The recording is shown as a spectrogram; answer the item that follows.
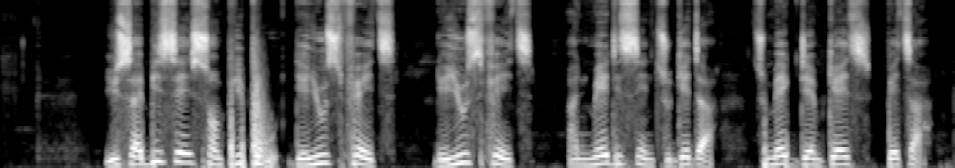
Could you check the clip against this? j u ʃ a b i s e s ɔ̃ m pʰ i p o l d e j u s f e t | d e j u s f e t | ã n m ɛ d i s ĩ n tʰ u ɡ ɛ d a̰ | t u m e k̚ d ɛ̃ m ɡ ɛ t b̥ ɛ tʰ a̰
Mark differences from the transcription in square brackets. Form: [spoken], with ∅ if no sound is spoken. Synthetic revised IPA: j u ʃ a b i s e s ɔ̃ m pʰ i p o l d e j u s f e t | d e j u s f e t | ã n m ɛ d i s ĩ n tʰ u ɡ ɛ d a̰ | t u m e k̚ d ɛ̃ m ɡ ɛ t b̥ ɛ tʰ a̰

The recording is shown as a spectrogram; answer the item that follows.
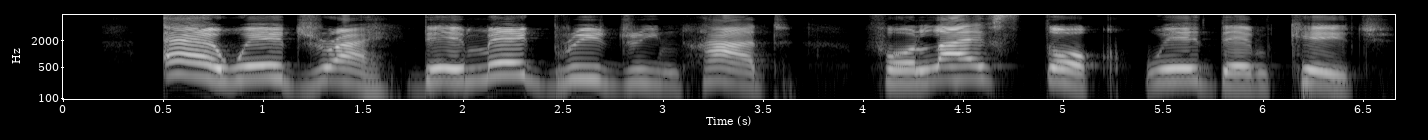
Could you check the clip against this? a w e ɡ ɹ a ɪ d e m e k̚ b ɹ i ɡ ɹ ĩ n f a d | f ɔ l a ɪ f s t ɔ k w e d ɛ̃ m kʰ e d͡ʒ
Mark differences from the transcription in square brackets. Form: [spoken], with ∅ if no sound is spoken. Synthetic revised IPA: [ɛ] w e [d] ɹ a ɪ d e m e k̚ b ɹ i [d] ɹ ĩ n [h] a d | f ɔ l a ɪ f s t ɔ k w e d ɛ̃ m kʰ e d͡ʒ

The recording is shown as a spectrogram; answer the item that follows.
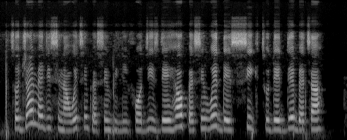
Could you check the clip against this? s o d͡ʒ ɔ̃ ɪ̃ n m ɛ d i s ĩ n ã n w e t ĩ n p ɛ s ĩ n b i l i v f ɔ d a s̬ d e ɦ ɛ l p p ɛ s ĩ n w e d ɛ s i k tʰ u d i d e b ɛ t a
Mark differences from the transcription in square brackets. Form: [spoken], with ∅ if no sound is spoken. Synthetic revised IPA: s o d͡ʒ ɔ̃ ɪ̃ n m ɛ d i s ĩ n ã n w e t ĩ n p ɛ s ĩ n b i l i v f ɔ d [i] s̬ d e ɦ ɛ l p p ɛ s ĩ n w e d [e] s i k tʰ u d [e] d e b ɛ t a

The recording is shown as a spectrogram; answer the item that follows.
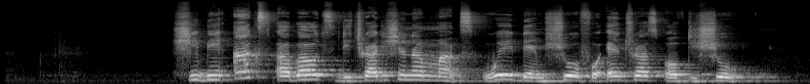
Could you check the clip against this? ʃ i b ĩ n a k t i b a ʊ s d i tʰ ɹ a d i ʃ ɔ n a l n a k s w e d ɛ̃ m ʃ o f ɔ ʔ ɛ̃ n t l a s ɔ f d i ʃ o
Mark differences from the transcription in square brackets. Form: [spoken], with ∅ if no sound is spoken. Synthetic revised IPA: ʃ i b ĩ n a k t [a] b a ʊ [t] d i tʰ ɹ a d i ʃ ɔ n a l [m] a k s w e d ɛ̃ m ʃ o f ɔ ʔ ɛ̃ n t [ɹ] a s ɔ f d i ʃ o

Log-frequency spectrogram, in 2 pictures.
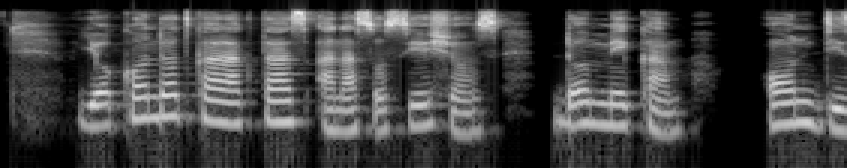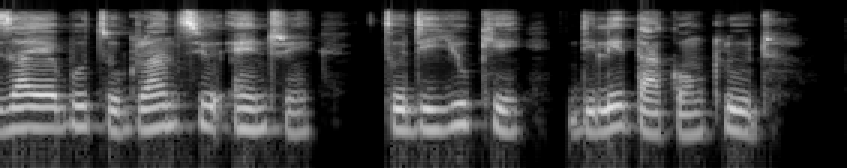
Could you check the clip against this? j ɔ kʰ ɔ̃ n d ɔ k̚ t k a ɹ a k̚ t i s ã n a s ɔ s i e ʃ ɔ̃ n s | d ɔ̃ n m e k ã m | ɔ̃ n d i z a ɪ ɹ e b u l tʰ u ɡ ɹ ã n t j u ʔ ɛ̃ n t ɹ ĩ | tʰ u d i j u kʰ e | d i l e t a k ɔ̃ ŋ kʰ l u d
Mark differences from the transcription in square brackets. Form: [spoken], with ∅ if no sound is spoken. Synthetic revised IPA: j ɔ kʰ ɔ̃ n d ɔ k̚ t k a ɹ a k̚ t [a] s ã n a s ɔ s i e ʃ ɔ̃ n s | d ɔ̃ n m e k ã m | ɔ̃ n d i z a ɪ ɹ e b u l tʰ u ɡ ɹ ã n t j u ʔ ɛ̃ n t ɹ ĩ | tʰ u d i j u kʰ e | d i l e t a k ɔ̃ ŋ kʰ l u d

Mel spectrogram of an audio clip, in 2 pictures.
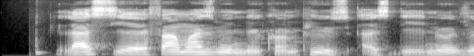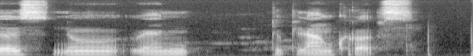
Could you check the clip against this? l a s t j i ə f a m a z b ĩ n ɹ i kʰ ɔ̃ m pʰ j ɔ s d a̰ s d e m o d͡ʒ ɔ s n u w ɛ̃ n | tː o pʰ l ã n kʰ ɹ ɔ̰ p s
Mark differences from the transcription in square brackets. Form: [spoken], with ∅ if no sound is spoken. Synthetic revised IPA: l a s t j i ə f a m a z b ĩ n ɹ i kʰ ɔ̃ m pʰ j [u] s d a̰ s d e [n] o d͡ʒ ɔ s n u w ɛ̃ n | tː [u] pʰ l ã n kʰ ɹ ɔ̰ p s

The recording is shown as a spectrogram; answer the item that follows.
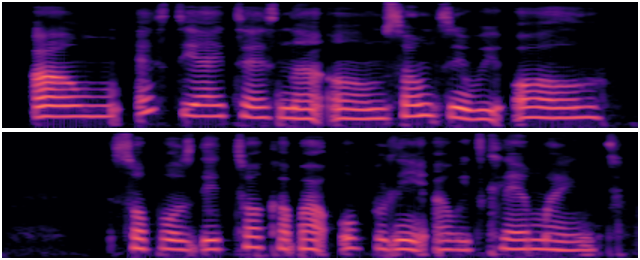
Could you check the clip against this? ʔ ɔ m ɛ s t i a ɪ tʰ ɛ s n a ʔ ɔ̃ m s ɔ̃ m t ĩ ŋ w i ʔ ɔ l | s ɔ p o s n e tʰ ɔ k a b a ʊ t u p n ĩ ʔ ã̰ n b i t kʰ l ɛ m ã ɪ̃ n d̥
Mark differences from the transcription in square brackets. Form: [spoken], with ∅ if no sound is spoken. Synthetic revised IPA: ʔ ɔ m ɛ s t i a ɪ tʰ ɛ s n a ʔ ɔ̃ m s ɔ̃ m t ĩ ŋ w i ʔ ɔ l | s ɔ p o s [d] e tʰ ɔ k a b a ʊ t [o] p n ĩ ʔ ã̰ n [w] i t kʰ l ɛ m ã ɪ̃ n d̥

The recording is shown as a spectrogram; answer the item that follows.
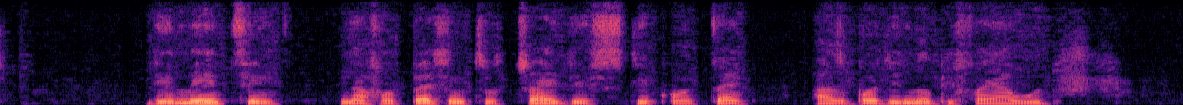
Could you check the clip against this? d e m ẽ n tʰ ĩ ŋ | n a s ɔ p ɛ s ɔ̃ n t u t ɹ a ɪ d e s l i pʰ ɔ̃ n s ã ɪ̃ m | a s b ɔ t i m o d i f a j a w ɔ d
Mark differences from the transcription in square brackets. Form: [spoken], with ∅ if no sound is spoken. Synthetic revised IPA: d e m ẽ n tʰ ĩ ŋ | n a [f] ɔ p ɛ s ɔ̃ n t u t ɹ a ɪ d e s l i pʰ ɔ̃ n [t] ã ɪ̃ m | a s b ɔ [d] i [n] o [b] i f a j a w [u] d

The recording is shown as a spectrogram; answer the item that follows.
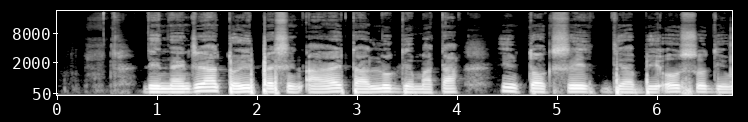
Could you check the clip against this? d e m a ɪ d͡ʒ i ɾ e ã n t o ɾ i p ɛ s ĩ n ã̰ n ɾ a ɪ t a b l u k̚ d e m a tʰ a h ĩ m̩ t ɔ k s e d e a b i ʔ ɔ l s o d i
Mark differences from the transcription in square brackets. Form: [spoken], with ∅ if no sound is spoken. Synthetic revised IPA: d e [n] a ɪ d͡ʒ i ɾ [i] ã n t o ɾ i p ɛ s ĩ n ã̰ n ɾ a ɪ t a [∅] l u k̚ d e m a [t] a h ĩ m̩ t ɔ k s e d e a b i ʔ ɔ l s o d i

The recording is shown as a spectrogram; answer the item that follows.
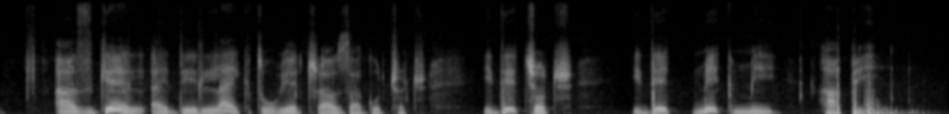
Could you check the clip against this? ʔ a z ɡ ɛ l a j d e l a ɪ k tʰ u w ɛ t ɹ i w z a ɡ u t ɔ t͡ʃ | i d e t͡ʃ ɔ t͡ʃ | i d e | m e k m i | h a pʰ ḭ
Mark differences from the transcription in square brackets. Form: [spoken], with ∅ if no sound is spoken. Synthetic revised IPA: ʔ a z ɡ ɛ l a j d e l a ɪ k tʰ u w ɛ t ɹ [a] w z a ɡ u [t͡ʃ] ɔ t͡ʃ | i d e t͡ʃ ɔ t͡ʃ | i d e | m e k m i | h a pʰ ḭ

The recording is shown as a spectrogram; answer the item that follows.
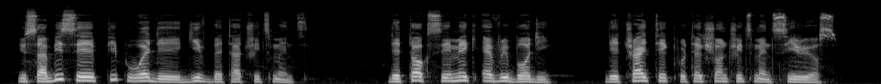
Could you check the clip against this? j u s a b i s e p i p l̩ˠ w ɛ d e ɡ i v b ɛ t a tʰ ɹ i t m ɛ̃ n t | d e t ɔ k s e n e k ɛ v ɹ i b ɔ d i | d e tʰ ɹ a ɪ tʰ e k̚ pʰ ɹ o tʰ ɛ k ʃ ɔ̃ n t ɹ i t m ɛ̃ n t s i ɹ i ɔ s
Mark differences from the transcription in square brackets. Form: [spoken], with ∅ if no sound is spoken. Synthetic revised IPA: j u s a b i s e p i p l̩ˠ w ɛ d e ɡ i v b ɛ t a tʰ ɹ i t m ɛ̃ n t | d e t ɔ k s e [m] e k ɛ v ɹ i b ɔ d i | d e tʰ ɹ a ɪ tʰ e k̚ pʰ ɹ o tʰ ɛ k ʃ ɔ̃ n t ɹ i t m ɛ̃ n t s i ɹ i ɔ s

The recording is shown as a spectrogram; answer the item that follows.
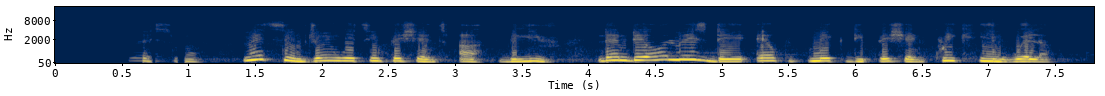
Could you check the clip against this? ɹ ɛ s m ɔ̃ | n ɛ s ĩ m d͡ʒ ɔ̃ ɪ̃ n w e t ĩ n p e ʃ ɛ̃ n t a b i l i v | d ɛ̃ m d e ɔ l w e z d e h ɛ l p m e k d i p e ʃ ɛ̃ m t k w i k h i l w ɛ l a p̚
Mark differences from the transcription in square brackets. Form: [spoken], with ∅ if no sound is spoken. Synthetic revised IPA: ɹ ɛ s m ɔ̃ | [m] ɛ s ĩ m d͡ʒ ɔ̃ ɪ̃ n w e t ĩ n p e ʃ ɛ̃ n t a b i l i v | d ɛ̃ m d e ɔ l w e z d e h ɛ l p m e k d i p e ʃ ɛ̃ [n] t k w i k h i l w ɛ l a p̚

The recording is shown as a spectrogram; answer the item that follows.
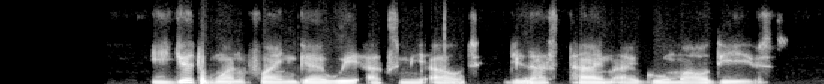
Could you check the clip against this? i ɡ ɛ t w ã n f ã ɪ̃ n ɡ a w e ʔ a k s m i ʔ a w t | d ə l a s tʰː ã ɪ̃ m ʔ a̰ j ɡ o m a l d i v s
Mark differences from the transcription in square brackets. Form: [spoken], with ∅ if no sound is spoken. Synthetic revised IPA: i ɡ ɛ t w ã n f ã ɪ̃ n ɡ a w e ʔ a k s m i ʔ a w t | d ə l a s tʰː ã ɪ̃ m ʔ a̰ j ɡ o m a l d i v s

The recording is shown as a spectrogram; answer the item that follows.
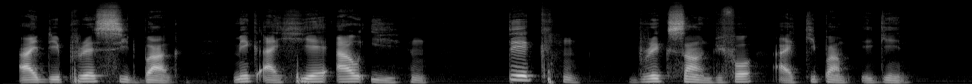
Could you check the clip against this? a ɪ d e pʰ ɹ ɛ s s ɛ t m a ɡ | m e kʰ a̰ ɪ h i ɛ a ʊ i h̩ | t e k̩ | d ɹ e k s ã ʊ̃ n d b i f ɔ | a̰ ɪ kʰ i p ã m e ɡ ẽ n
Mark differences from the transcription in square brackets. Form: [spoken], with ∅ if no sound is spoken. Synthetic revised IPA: a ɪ d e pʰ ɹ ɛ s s [i] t [b] a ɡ | m e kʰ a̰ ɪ h i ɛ a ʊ i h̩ | t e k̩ | [b] ɹ e k s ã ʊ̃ n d b i f ɔ | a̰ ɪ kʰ i p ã m e ɡ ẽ n

